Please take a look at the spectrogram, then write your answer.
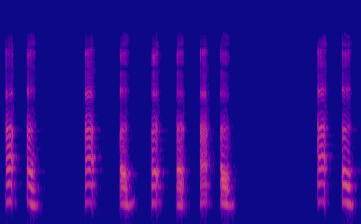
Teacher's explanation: जब हमजा साकिन होता है तो वोकल कोड सख्ती से ऐसे बंद होती है कि जरा सी हवा और आवाज भी वहां से नहीं निकलती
